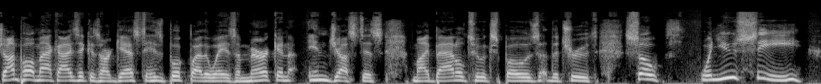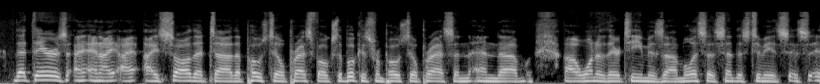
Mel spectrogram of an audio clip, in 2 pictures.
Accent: American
